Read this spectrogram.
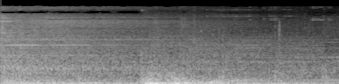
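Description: A burst of energy whooshes and booms.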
